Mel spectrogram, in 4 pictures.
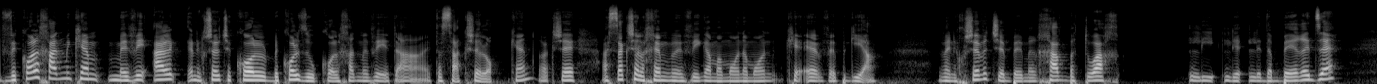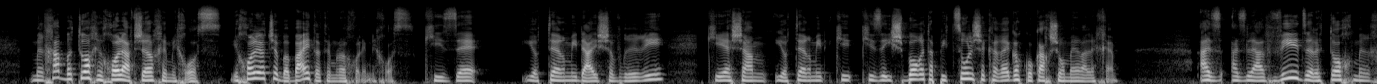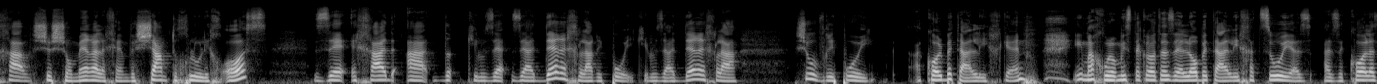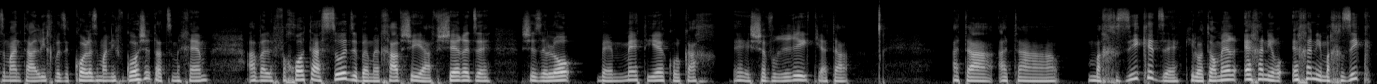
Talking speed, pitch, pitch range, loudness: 160 wpm, 180 Hz, 165-200 Hz, -21 LUFS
